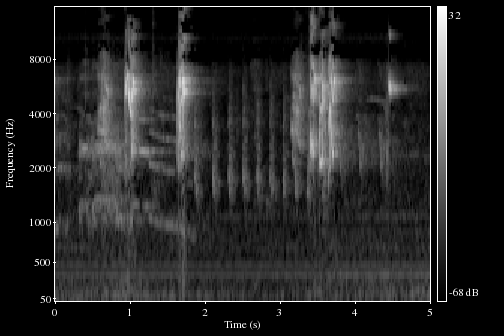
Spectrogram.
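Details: Violet lovebird making sharp, high, scratchy chirps, with a quick run of soft ticking notes between the louder calls.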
